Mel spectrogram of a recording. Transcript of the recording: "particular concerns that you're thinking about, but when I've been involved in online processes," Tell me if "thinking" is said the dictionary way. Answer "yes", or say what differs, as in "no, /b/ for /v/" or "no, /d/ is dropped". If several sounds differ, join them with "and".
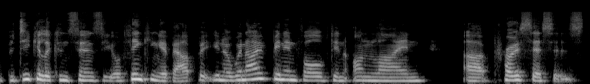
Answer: yes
